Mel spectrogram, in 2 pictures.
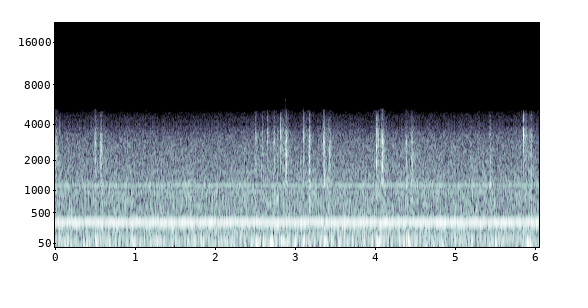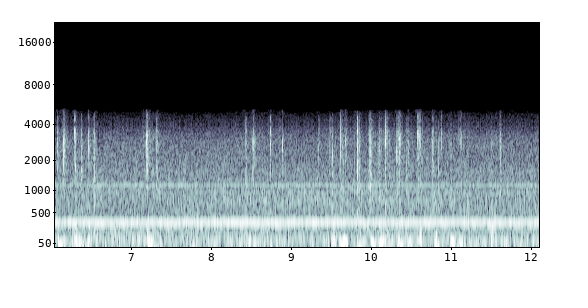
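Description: Computer keyboard typing: irregular short runs of keystrokes as a number is keyed in, the densest run near the end. A steady low hum sits underneath.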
